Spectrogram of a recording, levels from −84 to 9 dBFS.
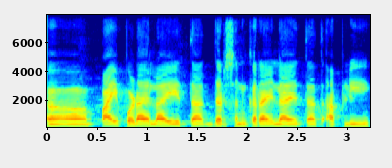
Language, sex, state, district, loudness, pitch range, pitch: Marathi, female, Maharashtra, Gondia, -18 LUFS, 170-180 Hz, 175 Hz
